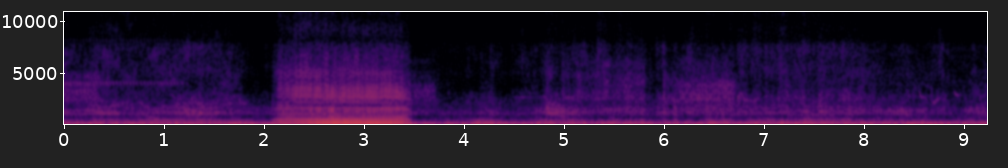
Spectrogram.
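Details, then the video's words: Busy backyard honey bee hive, with bees flying in and out of their new yellow hive. There is a dense, constant hum, and one bee passes close for about a second and a half as a loud, steady buzz. "BUSY BEE HIVE AMBIENCE"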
